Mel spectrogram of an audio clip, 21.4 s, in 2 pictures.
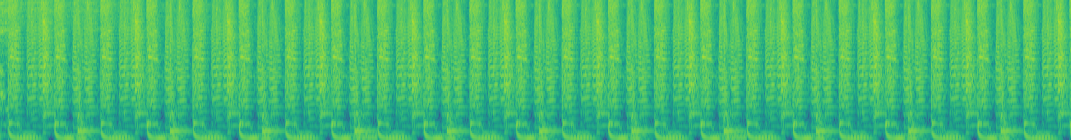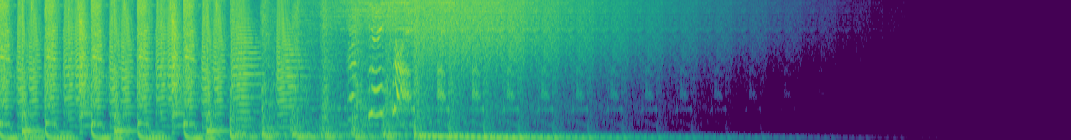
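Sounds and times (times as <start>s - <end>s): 
130 bpm music track: 0.0s - 17.0s.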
